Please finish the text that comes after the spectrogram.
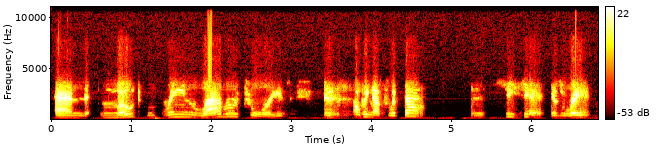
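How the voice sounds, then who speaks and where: A woman's voice: mid-range voice, a little slow, dry recording. Woman on a cell phone line breaking up. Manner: upbeat and informative, with many fillers. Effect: cell phone line breaking up and cutting out. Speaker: conservation group representative calling in. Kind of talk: phone-in radio interview.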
